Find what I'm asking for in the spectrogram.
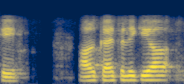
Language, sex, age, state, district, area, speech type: Maithili, male, 18-30, Bihar, Sitamarhi, urban, conversation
